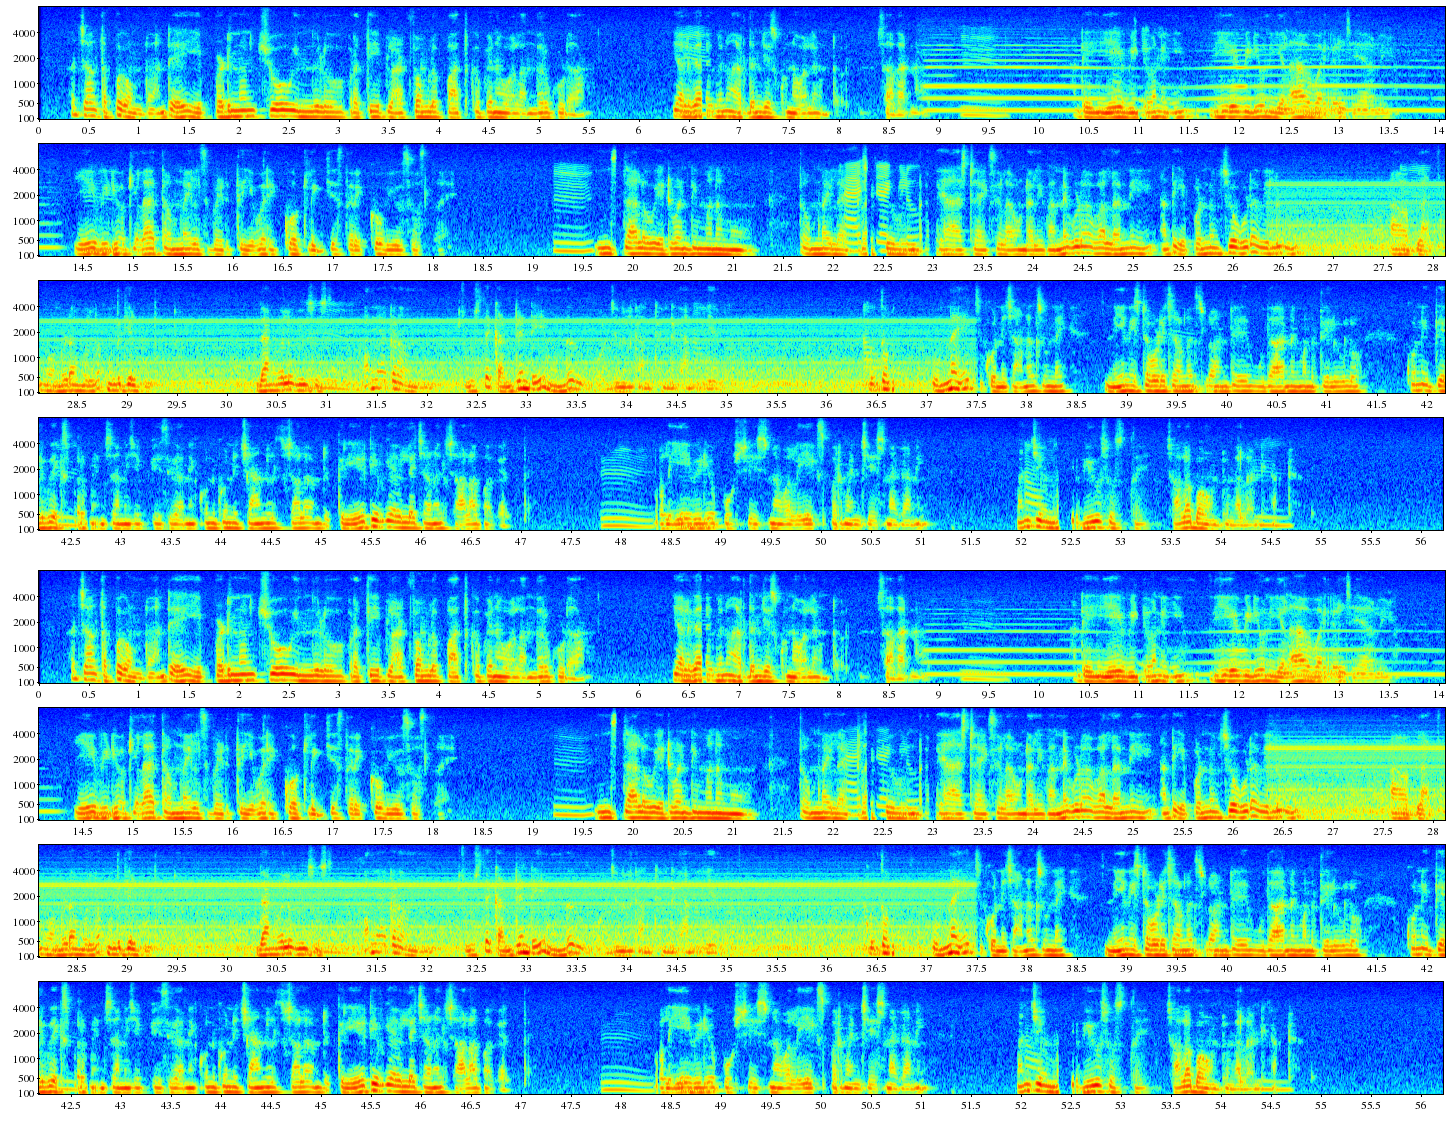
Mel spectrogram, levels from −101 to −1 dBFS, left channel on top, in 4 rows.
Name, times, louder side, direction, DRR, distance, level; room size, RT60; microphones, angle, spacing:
voice 1, 0.3-5.5 6.3-7.9 8.4-8.9 10.3-13.5 14.4-18.2 19.6-21.2 21.7-26.7 27.6-29.6 30.3-31.0 31.4-34.9 36.4-36.6 37.0-38.5 38.8-41.4 41.8-46.9 48.4-51.1 52.0-54.4, right 1 dB, 15° right, 0.5 m, -21 dB
voice 2, 6.4-6.8 9.2-9.7 10.7-11.1 12.6-12.9 14.5-14.9 19.2-19.6 22.1-22.9 27.7-28.0 30.7-31.4 34.6-35.0 36.3-36.7 39.4-39.8 42.3-42.6 47.8-49.0 52.0-52.4 54.3-54.7, left 1 dB, 65° left, 5.9 m, -34 dB
Wind instrument woodwind instrument, 8.8-14.3, left 2 dB, 50° left, 5.9 m, -36 dB
sound 1, 26.3-37.5, right 3 dB, 60° right, 5.0 m, -30 dB
head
